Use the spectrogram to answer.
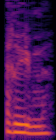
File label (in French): "rhume" French; vocabulary; doctors office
